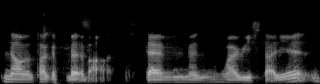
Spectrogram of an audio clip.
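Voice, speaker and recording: A man's voice: lowish voice, level tone, moderate pace, gravelly, dry recording. A young man from Singapore, a student panelist, introducing himself in short plain statements. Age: young adult. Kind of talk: webinar introduction. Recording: dull dry lo-fi audio.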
